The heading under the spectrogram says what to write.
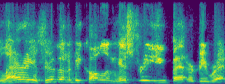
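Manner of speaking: very high, swooping delivery. Retelling advice he was given about calling history: Tom Hammond voice. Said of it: "in the voice of Tom Hammond".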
